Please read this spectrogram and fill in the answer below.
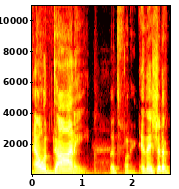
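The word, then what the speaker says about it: Aldhani: 1 episode 4 titled aldohani I can't pronounce it what's it it's Al Donny aldani that's funny they should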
